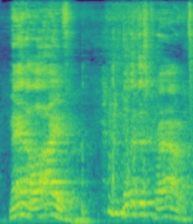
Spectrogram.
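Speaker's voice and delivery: laughing in amazement at the crowd, slowly; a delighted chuckle through the words. Real, not acted. Delighted at big funeral crowd.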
